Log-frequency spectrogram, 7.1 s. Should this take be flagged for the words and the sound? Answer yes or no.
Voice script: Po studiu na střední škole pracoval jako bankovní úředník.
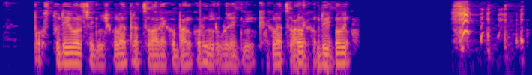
yes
